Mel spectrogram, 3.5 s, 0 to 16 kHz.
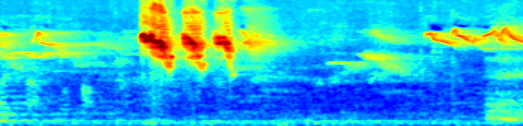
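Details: Caged Oriental magpie-robin competing at a 2018 bird singing contest in Sri Aman, Sarawak, Malaysia: soft whistles, then three loud harsh rasping bursts in quick succession, followed by faint sliding whistled notes over a low crowd murmur.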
